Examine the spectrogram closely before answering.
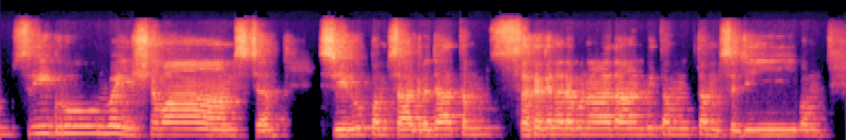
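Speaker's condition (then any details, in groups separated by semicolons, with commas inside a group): No condition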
